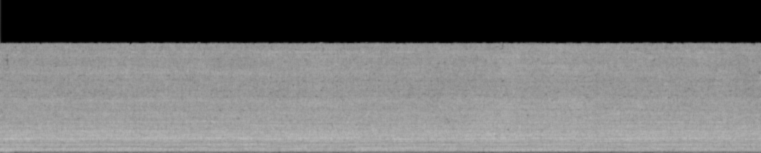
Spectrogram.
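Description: Handheld hair dryer running steadily while drying hair: a constant rush of blown air with a steady motor hum underneath.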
